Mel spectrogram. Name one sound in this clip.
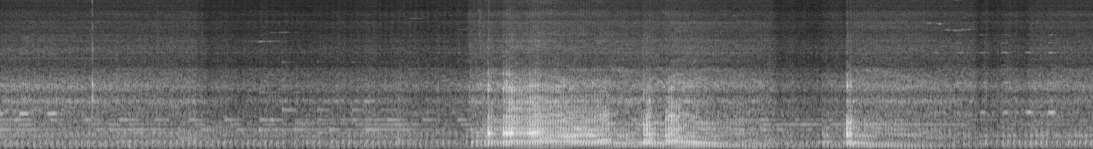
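A motorcycle engine idles and rumbles close by.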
